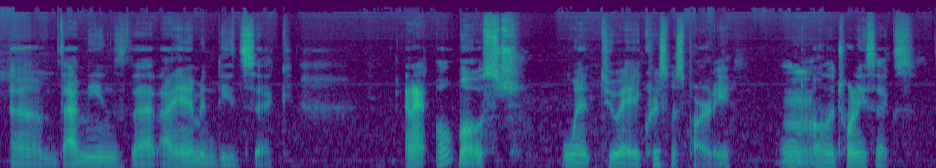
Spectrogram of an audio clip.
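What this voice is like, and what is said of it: Stuffy-nosed, sick-sounding voice. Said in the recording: “my nose is stubby. You can hear it in my voice. ... I can hear it. Yeah, you sound like shit.”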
